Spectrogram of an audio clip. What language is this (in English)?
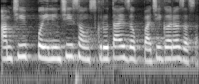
Konkani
